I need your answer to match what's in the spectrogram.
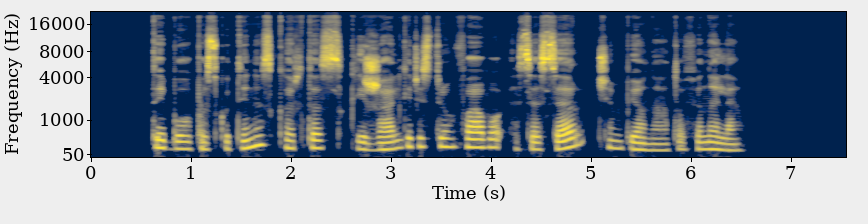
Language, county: Lithuanian, Klaipėda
